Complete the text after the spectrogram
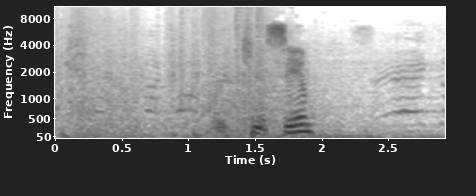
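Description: A gun fires a few loud shots.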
